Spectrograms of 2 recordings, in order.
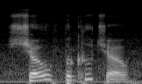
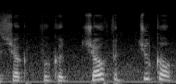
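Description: First: "Shofukucho" sounded out slowly, piece by piece; slow, deliberate "Shofukucho"; careful retry. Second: "Shofukucho" fumbled with a false start; stumbled place name. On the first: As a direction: take "Shofukucho" slowly to get every syllable out. Retries the name after stumbling. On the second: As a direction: trip over "Shofukucho", breaking off and restarting. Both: Real, not acted.

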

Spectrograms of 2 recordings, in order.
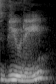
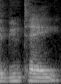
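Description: First: Said in the usual way. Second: "beauté" ending in an "ay" sound; French-style beauty. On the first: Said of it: "I believe this is pronounced". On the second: Shown as a demonstration. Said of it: "Maybe people say beauté".

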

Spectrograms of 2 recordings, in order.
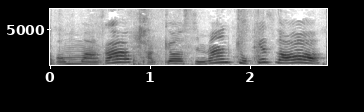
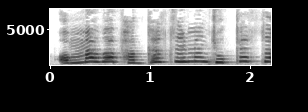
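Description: First: Said in the usual way. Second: Loud, much higher sulky shout; loud cry. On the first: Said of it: "여기 보시면". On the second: Acted. 준혁 shouting at mom that he wants a new one. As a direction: yell it out in a pout. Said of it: "큰 소리로 외쳤어요".

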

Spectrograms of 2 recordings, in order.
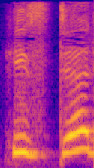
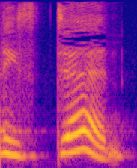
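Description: First: Higher, rising anguished cry on dead. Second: Falling, sinking repeat of dead; crying out. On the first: Mama tells Flora the news, a high anguished cry. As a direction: cry it out in grief, pitch climbing. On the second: Mama repeats the news to Flora, a sinking falling cry. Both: A narrator's reading. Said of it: "Mama cried out".

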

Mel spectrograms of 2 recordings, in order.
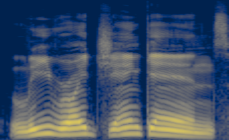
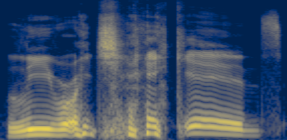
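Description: First: Slow, hammed-up moaned name; mock moan. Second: Drawn-out, hammed-up moan of the name; a slow, exaggerated mock moan through a laugh. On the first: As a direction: stretch the name out in a fake moan. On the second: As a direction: moan it slowly like a lover. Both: Moaning names read from sex thread.

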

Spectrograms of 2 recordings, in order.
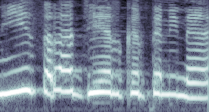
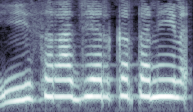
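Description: First: Stern mother-in-law. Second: Said in the usual way. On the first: Retold or imitated. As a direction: echo the mother-in-law's threat. (ಅತ್ತೆಯ ಗದರಿಕೆಯ ಅನುಕರಣೆ) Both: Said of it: "ನಮ್ಮ ಅತ್ತಿ ಹೇಳೇ ಬಿಟ್ಟಿದ್ಲ".

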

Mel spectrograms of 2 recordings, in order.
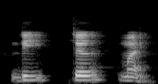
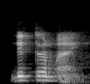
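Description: First: "determine" very slowly as de, ter, mine; syllable by syllable. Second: Said in the usual way. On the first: Shown as a demonstration. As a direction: stop after each syllable of "determine". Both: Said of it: "spell the word".

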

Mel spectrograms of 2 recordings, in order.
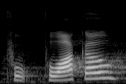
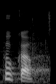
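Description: First: "Puako" higher and drawn out, asking if it's right; unsure pronunciation attempt. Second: "Puko" repeated back in two syllables; corrected pronunciation attempt. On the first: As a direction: stumble into "Puako" as a slow, rising question. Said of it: "how do you pronounce this?". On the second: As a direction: say "Puko" briefly, as a statement. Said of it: "What is it?". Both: Real, not acted.

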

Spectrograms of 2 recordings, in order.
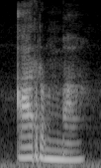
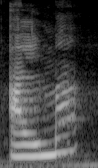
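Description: First: "arma" with an R replacing the L of alma. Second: Said in the usual way. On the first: Shown as a demonstration. Teacher showing Andalusian confusion, alma said as "arma" with R. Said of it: "a favor de R". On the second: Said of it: "en lugar de alma".

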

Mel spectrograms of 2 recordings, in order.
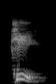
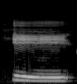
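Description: First: كي as a brief 'ki'; one beat on كي, not held; short vowel. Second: كي as a held 'kee'; long vowel. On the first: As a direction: say كي short and quick. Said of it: "قصير". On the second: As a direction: draw out the vowel in كي. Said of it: "صوت طويل". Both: Shown as a demonstration.

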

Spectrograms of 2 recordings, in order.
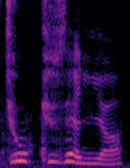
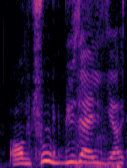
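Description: First: "çok güzel ya" drawn out very slowly; slowly, dreamily amazed; slow savoring. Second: Said in the usual way. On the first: Real, not acted. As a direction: stretch each word of "çok güzel ya" in awe. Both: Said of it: "repeats it slowly".

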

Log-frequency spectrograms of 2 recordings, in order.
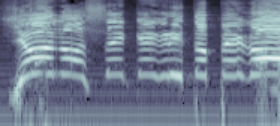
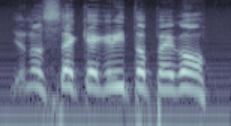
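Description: First: Very high, loud shout; preaching shout. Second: Said in the usual way. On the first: Real, not acted. Preacher repeating the remark about the king's cry, preaching shout. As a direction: belt it out to the whole church.

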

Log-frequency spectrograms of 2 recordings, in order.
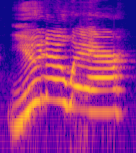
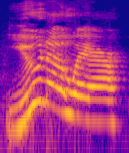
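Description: First: "know" stretched high and slow; stress on know. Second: "you" punched, the rest slow; stress on you. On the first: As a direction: lean hard on "know", drawn out. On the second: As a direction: hit "you", then drag out "know where". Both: Real, not acted. Calling son, repeated answer.

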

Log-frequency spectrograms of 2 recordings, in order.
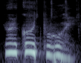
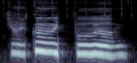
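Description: First: Said in the usual way. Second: Slow praise. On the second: Real, not acted. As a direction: stretch every word out. Praising the dog, drawn out.

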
